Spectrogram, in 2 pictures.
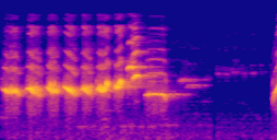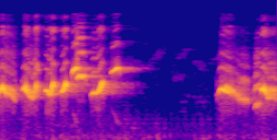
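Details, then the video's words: White-rumped shama, called very fierce and combative, singing to spur other shamas: fast series of repeated whistled notes, about eight in quick succession, ending in a falling note, then similar bursts after pauses. "MURAI BATU GACOR‼️ SANGAT FIGHTER DAN GANAS UNTUK PANCINGAN MURAI ANDA"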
